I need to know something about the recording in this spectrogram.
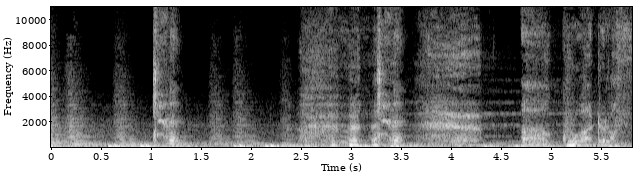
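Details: A few short, harsh cough bursts over steady background music, from a cough and sneeze etiquette clip set during the Covid-19 pandemic.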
